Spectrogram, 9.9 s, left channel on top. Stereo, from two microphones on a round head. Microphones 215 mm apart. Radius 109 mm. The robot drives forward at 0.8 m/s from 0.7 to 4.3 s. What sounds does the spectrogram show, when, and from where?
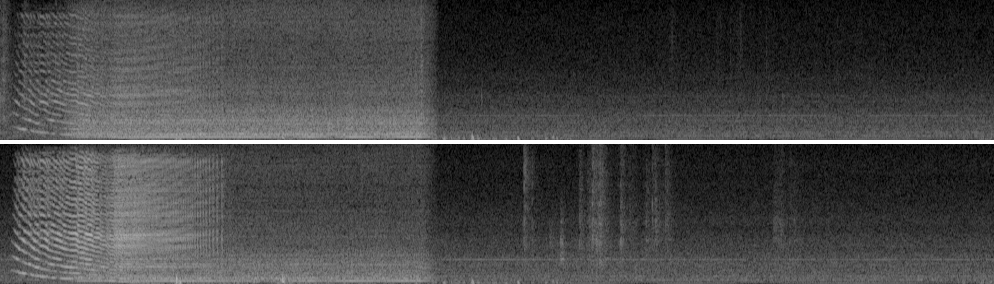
0.1 s a squeak: 30° right (ahead or behind), 0.7 m; by 2.5 s 15° right (ahead or behind), 1.2 m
